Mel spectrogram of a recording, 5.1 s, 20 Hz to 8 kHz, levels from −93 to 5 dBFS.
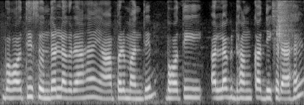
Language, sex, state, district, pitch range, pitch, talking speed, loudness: Hindi, female, Uttar Pradesh, Budaun, 225-245 Hz, 230 Hz, 200 wpm, -15 LUFS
